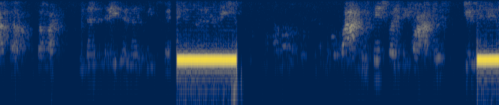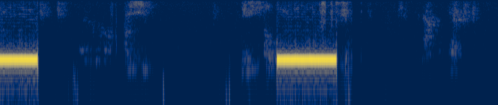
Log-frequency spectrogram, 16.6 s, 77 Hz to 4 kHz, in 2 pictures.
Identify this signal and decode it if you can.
Ringback tone (Europe, 425 Hz), with speech.
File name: out- -2012- - - .22357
